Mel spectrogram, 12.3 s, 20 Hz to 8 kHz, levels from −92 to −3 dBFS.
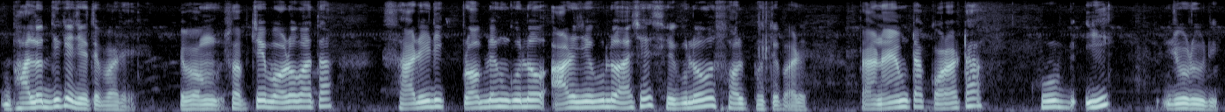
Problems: background sounds at intervals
